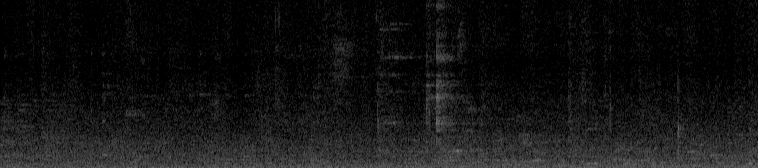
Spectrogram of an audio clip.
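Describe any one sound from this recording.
A crowd of people chatters faintly at nearby outdoor tables.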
